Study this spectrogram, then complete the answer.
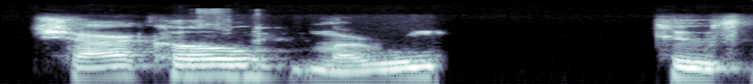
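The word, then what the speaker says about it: Charcot-Marie-Tooth: Charcot-Marie tooth disease. Spell- It stands for, Spell the Charcot. Could you spell that, please, sir?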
